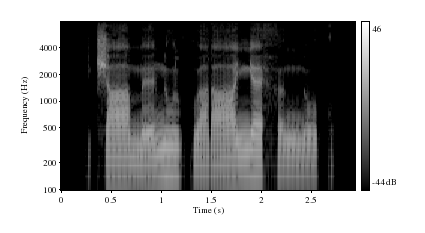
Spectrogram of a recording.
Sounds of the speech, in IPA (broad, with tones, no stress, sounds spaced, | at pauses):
t͡ʃ aː˧ m ɛ̃˨˦ n u˦ l kʷ a˨ ɾ aː˨˦ ɲ ɛ˦ h ə˨ ŋ n o˨ k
